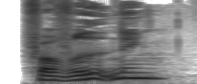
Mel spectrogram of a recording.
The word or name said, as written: forvridning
